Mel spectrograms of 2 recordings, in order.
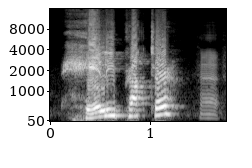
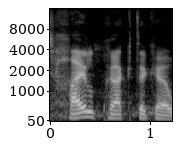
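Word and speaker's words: Heilpraktiker: try to pronounce it haley proctor well no it's actually it's heil practica which literally translated means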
